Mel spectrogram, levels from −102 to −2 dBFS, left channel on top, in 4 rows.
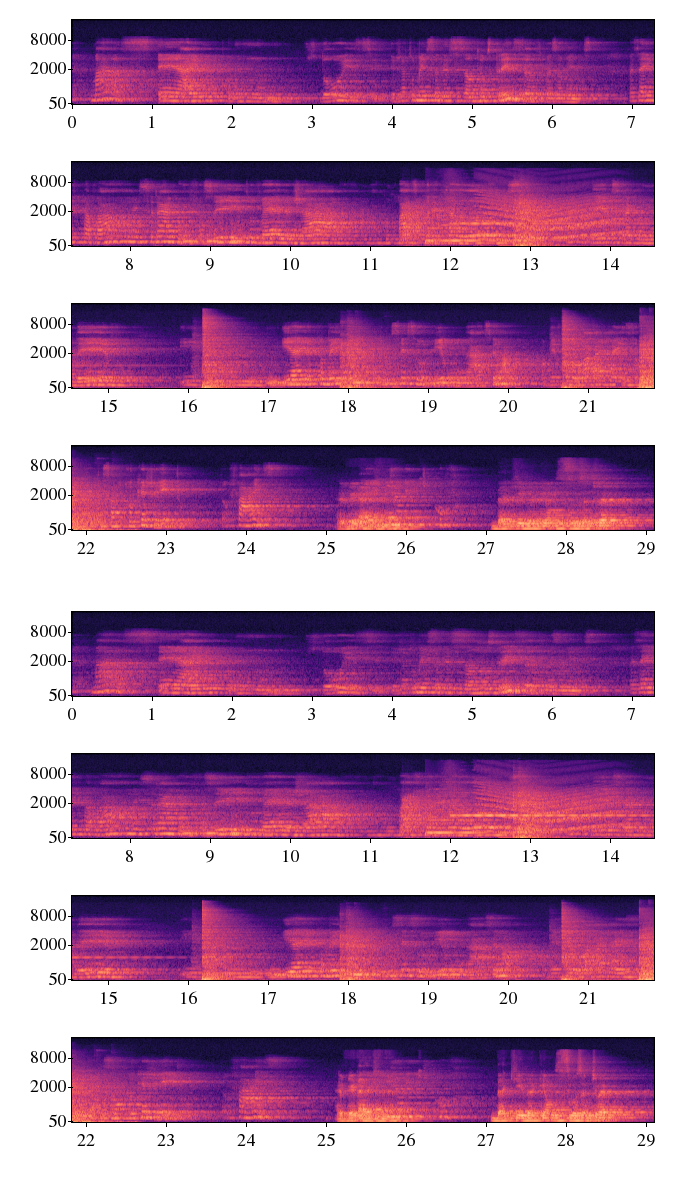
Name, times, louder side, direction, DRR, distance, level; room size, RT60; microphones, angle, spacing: voice 1, 0.2-15.2 15.9-20.1 20.4-23.3 23.7-24.4 25.5-26.7, left 1 dB, 70° left, -1 dB, 0.5 m, -32 dB
sound 1, 8.7-9.5 11.4-15.0, right 2 dB, 5° right, 0.4 m, -29 dB
sound 2, 12.8-13.7 16.0-16.9 17.6-17.7 17.9-18.8 19.9-20.1 20.5-22.6, equal, 35° right, 1.1 m, -26 dB
voice 2, 25.1-25.9 27.1-28.5, right 2 dB, 90° right, 0 dB, 0.4 m, -21 dB
4.4 x 2.3 x 2.4 m, 2.1 s
head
